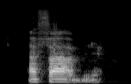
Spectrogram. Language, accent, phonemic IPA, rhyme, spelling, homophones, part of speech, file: French, Canada, /a.fabl/, -abl, affables, affable, adjective, LL-Q150 (fra)-affables.wav
- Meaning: plural of affable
